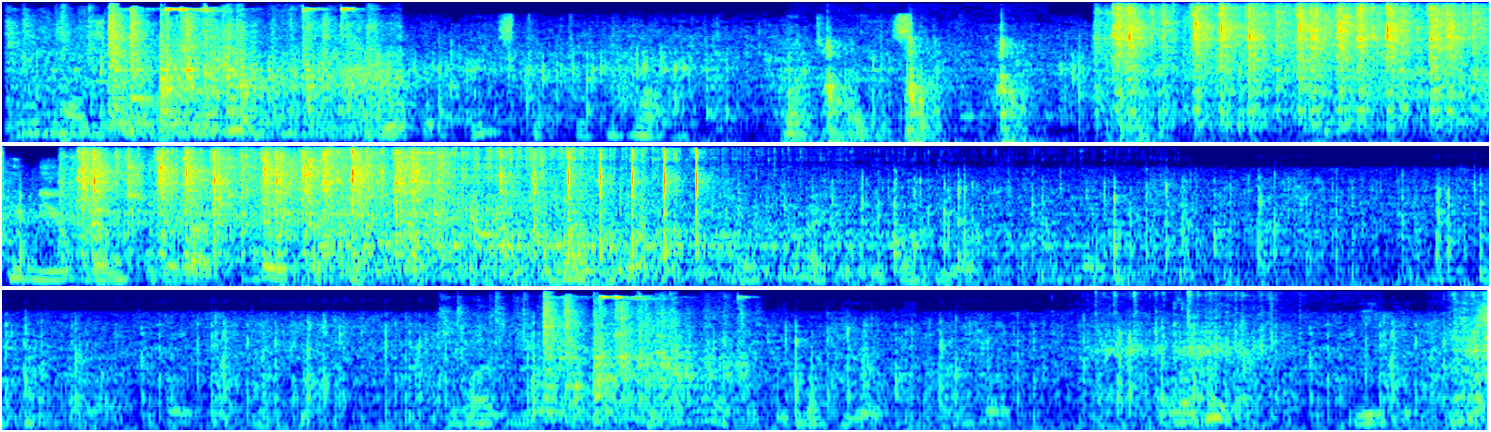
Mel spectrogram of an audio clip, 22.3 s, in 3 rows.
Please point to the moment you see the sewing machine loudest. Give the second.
10 s.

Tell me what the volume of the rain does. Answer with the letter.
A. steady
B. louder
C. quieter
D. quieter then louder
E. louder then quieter
A.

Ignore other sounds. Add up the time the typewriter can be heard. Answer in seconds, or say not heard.
7 s.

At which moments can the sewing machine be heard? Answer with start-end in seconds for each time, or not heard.
8.9-13.4, 20.1-22.2.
